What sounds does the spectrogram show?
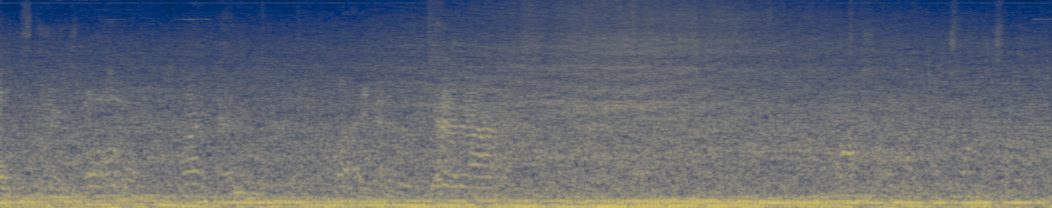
medium-sounding engine, person or small group talking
